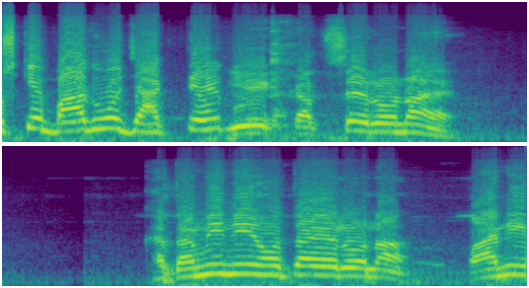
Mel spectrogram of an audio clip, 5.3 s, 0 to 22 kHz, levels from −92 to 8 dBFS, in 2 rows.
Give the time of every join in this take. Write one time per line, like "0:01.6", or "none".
0:01.1

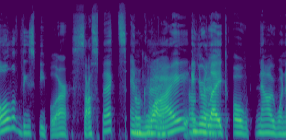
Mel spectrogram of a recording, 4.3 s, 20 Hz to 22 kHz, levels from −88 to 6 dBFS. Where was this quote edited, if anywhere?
none

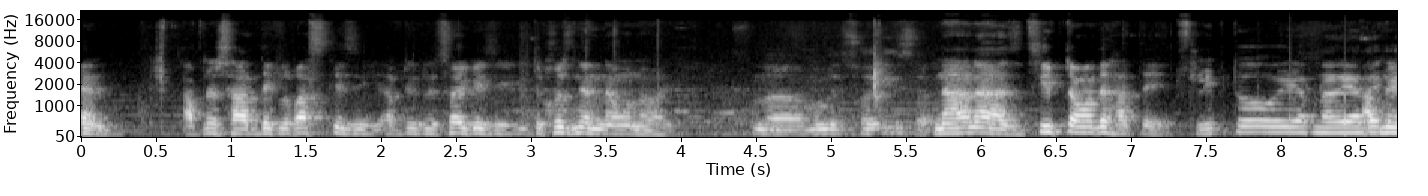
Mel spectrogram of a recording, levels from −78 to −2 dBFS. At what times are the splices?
none

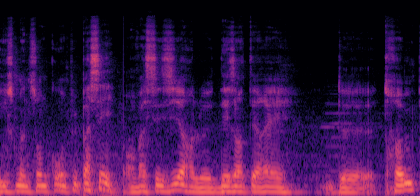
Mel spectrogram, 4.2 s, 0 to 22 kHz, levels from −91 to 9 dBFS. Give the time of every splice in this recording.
0:01.3

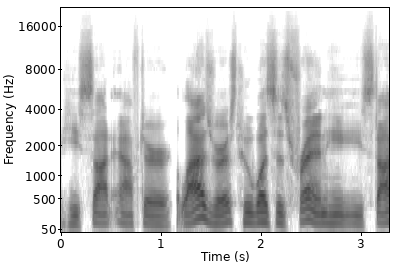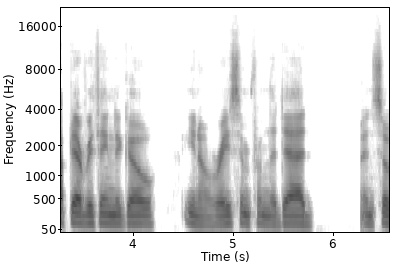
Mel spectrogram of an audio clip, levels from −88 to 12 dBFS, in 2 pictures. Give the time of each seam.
0:01.1
0:01.8

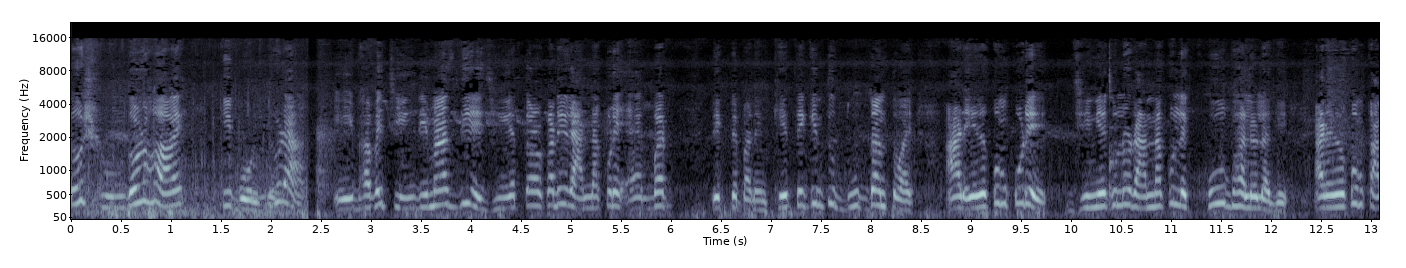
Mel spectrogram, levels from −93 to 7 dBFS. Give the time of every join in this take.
0:02.0

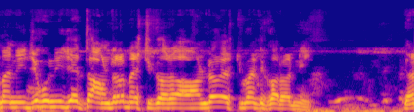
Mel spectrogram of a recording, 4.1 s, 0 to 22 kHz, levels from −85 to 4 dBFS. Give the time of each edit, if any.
none

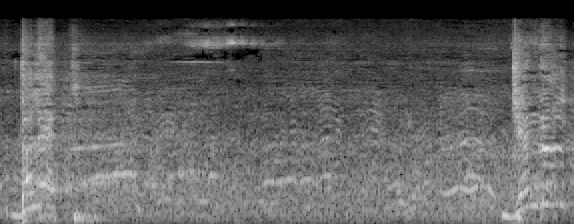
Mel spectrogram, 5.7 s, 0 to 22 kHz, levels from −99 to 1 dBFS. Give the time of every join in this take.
none

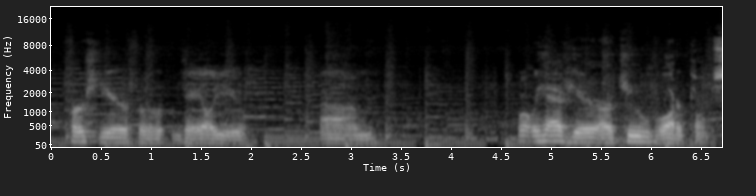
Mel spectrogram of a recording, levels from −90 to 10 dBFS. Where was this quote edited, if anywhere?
none

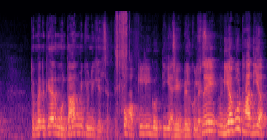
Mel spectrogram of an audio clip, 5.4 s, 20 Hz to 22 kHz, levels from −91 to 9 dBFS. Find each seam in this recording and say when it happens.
0:02.5

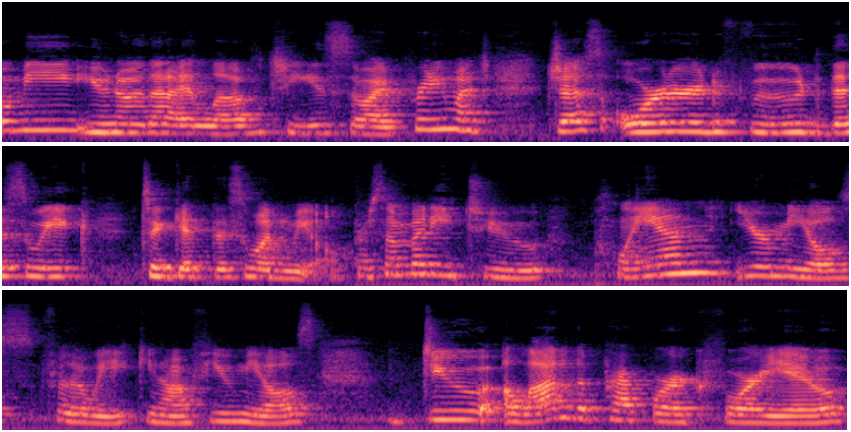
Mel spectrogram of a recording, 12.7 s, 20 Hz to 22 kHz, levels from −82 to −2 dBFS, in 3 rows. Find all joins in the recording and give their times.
0:06.1

